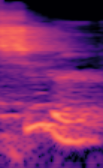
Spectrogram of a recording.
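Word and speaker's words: Seuter: And uh so but Reuben came to the corner of market and I it's spelled s e u t er but it's sudtor and market streets and apparently I mean suitor street there doesn't exist anymore um as I read it.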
